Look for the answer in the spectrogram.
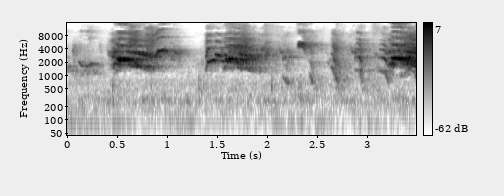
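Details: Pet Alexandrine parakeet, hand-tame, playing with its mirror, gives long harsh raspy squawks, two extended screeches followed by a run of shorter rough notes, loud and close in a quiet room.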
